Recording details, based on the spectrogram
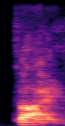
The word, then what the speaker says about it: Tay: Ty, sorry, Ty Conti. – Ty Conti. Ty. Sorry, said it wrong. – I have such a hard time calling her Ty, if only because I know that's how it's pronounced.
